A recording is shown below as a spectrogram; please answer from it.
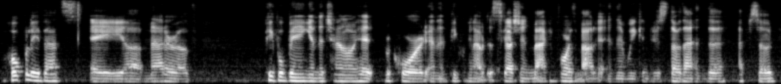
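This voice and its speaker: Monotonous man on a lo-fi mic. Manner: rambling with many fillers. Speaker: guild podcast host. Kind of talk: casual announcement. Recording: dull lo-fi with faint rumble.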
